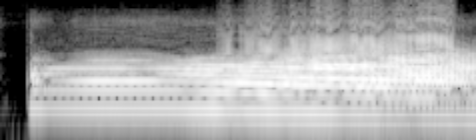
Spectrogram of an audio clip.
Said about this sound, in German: Bei der Posaune wird nämlich die Tonhöhe über ein langes Rohr gesteuert, das der Spieler ein- und ausfahren muss. Dafür braucht er lange Arme und wenn man seinen Zug ausfährt und gleichzeitig in das Instrument hineinbläst, klingt das so.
